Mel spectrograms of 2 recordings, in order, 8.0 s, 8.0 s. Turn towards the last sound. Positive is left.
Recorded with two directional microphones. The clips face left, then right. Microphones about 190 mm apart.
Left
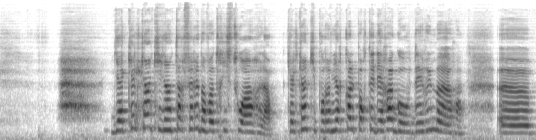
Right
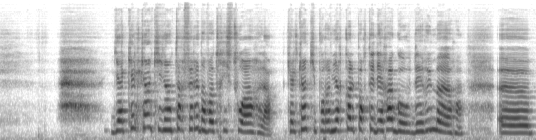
turn(degrees=-30)  # may be behind; listen again after turning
